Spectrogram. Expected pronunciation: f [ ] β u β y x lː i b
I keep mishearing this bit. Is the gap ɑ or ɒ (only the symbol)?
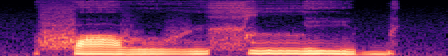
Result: ɑ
